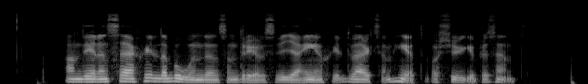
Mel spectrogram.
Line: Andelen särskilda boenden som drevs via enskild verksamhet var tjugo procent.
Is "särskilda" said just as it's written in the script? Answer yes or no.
yes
